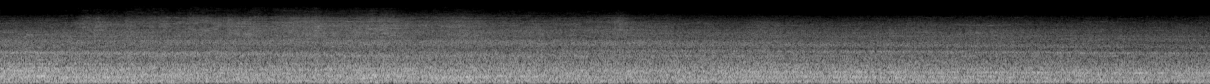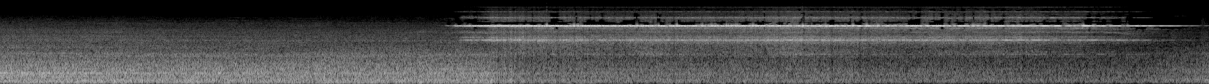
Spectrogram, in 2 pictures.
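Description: Hokuriku Shinkansen train running into the station and slowing, a steady rumble that gradually fades, then a loud high-pitched brake squeal that starts suddenly about two-thirds of the way in, holds for about seven seconds and cuts off as the train stops.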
